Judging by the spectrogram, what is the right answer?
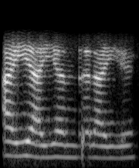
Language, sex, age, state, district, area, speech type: Hindi, female, 30-45, Madhya Pradesh, Balaghat, rural, conversation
